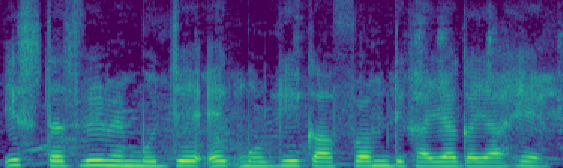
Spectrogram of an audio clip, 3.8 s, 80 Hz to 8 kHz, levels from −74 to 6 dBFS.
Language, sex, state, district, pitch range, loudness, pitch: Hindi, female, Arunachal Pradesh, Papum Pare, 205-225 Hz, -14 LUFS, 215 Hz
